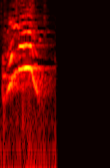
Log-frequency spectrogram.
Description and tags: A dog yelp from a labrador retriever
Animal, Big, Dog, Labrador, Labrador-Retriever, Retriever, Yelp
